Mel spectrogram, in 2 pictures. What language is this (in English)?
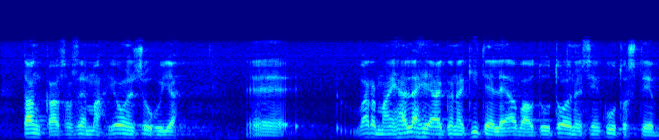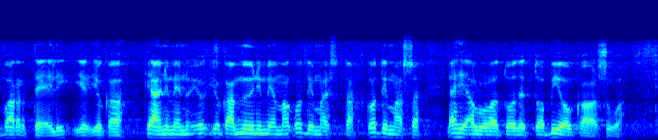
Finnish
